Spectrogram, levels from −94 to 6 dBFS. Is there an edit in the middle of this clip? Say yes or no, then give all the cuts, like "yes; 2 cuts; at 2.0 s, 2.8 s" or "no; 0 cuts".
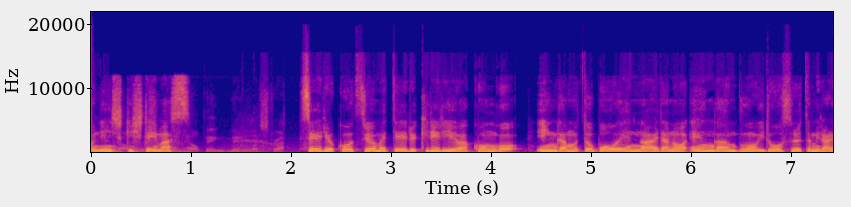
yes; 2 cuts; at 1.9 s, 4.4 s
